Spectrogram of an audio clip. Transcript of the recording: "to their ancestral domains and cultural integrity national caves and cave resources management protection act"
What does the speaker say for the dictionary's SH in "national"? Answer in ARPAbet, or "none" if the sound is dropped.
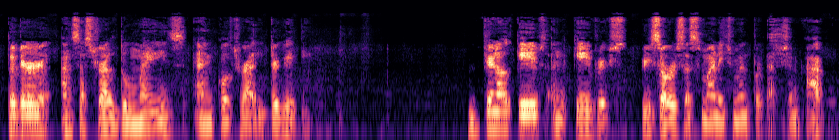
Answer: none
